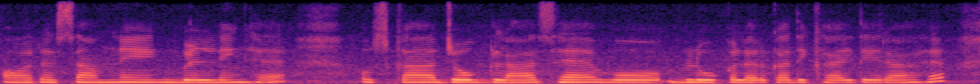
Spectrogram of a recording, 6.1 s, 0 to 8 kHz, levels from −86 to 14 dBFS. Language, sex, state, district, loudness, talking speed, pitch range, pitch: Hindi, female, Gujarat, Valsad, -15 LUFS, 165 wpm, 215-225 Hz, 215 Hz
